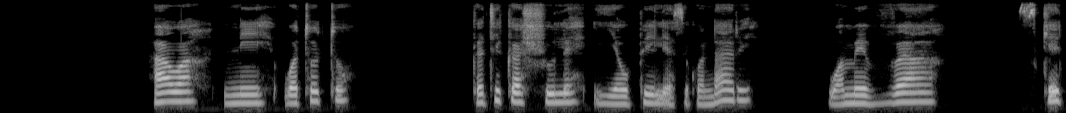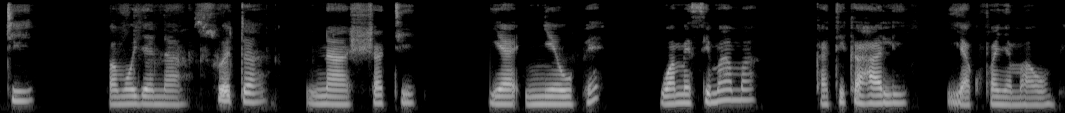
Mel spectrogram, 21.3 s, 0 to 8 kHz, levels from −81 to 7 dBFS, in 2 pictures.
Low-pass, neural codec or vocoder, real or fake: 7.2 kHz; none; real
